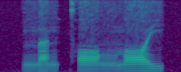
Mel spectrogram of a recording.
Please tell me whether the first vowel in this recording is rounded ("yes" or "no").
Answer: no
